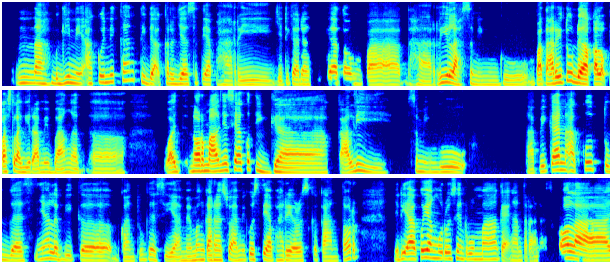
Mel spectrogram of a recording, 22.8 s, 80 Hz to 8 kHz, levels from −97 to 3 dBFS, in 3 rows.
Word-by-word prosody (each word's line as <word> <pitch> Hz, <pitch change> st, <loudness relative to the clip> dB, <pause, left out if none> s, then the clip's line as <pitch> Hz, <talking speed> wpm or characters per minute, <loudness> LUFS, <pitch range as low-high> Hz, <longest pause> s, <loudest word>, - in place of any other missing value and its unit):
Nah, 195 Hz, -3 st, -2 dB
begini, 180 Hz, 0 st, -1 dB
aku 180 Hz, +5 st, -2 dB
ini 230 Hz, +2 st, -1 dB
kan 290 Hz, +4 st, -5 dB
tidak 190 Hz, -6 st, 0 dB
kerja 170 Hz, -1 st, +1 dB
setiap 165 Hz, -4 st, -5 dB
hari, 140 Hz, +1 st, -6 dB
jadi 135 Hz, +6 st, -9 dB
kadang 160 Hz, -3 st, -2 dB
3 195 Hz, -12 st, 0 dB
atau 175 Hz, -2 st, -3 dB
4 140 Hz, -2 st, -2 dB
harilah 150 Hz, -, +2 dB
seminggu, 145 Hz, +1 st, -8 dB
4 160 Hz, -, +2 dB
hari 200 Hz, -, +6 dB
itu 280 Hz, -5 st, +2 dB
udah 170 Hz, -5 st, +10 dB
kalau 170 Hz, +1 st, +5 dB
pas 180 Hz, 0 st, +2 dB
lagi 160 Hz, 0 st, +1 dB
rame 160 Hz, -1 st, -2 dB
banget, 140 Hz, 0 st, -3 dB
eee, 135 Hz, -, -6 dB, 0.6 s
waj 170 Hz, -, +4 dB, 0.2 s
normalnya 195 Hz, +2 st, +6 dB
sih 265 Hz, -, +4 dB
aku 250 Hz, +2 st, +2 dB
3 185 Hz, -, +1 dB, 0.7 s
kali 165 Hz, -2 st, -1 dB, 0.2 s
seminggu. 170 Hz, -2 st, -4 dB, 0.7 s
Tapi 185 Hz, +8 st, -5 dB
kan 235 Hz, +3 st, +4 dB
aku 255 Hz, +2 st, -1 dB
tugasnya 170 Hz, +4 st, -2 dB
lebih 175 Hz, -5 st, -4 dB
ke 165 Hz, -, +1 dB, 0.4 s
bukan 130 Hz, 0 st, -8 dB
tugas 175 Hz, -3 st, -6 dB
sih 140 Hz, -1 st, -3 dB
ya, 135 Hz, -, -4 dB
memang 150 Hz, +4 st, -4 dB
karena 165 Hz, 0 st, +1 dB
suamiku 165 Hz, +3 st, -3 dB
setiap 160 Hz, -3 st, -1 dB
hari 160 Hz, 0 st, -1 dB
harus 150 Hz, 0 st, -3 dB
ke 180 Hz, -, -11 dB
kantor, 175 Hz, -, -4 dB, 0.4 s
jadi 200 Hz, -1 st, +3 dB
aku 250 Hz, -, +6 dB
yang 245 Hz, -3 st, +6 dB
ngurusin 215 Hz, 0 st, -1 dB
rumah, 190 Hz, 0 st, -3 dB
kayak 155 Hz, -, -4 dB
nganter 150 Hz, 0 st, -8 dB
anak 150 Hz, -, -23 dB
sekolah, 165 Hz, -8 st, +5 dB
170 Hz, 160 wpm, -24 LUFS, 150-195 Hz, 0.7 s, udah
